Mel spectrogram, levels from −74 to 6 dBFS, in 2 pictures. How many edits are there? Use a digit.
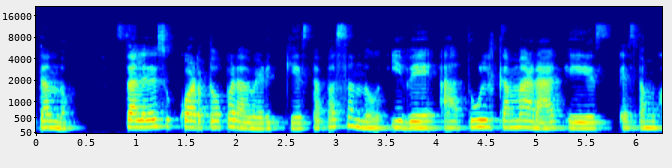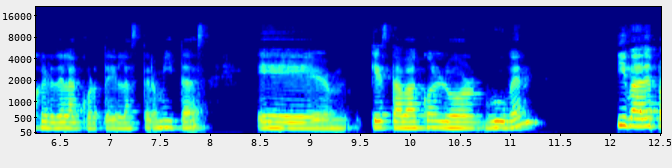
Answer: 0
